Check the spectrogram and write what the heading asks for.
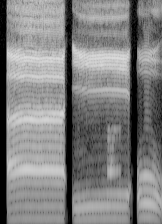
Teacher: Jadi ketika mengucapkan huruf hamzah sama huruf ha pasti si si aqsal halqi bergetar. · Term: makhraj aqsal halqi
